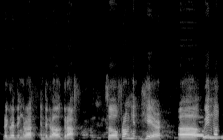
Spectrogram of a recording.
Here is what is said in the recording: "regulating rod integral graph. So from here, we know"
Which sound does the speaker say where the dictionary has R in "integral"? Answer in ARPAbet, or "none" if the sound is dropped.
R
